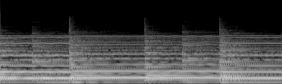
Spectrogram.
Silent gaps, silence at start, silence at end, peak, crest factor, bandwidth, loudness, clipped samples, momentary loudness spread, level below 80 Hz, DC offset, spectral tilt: none; 0 s; 0 s; -4 dBFS; 14 dB; 6.2 kHz; -18 LUFS; under 0.1%; 2 LU; -58 dBFS; 0.2%; -7.5 dB/octave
